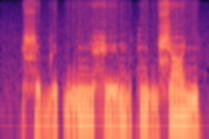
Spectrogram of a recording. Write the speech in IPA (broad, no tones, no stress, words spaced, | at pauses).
ɬḛbḛɓṵ ɲehḛ mṵtɲṵɕaɲ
